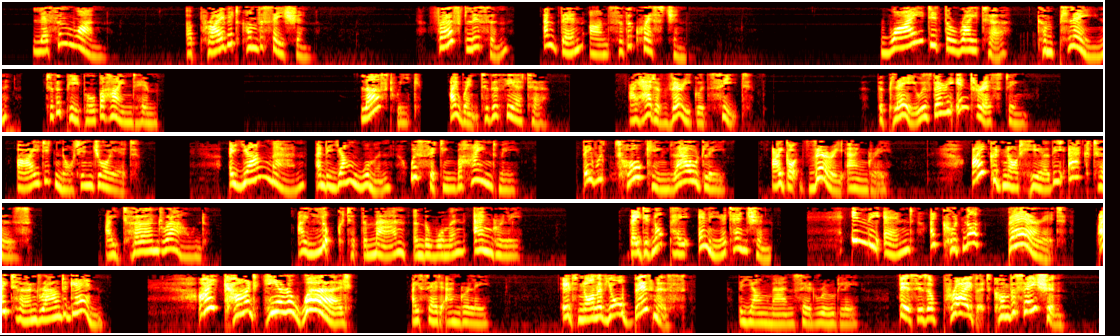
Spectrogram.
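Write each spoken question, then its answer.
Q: Why did the writer complain to the people behind him?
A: Because they were talking loudly and he could not hear the actors.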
